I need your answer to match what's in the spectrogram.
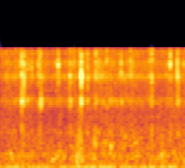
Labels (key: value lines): label: ambient
recorder: HydroMoth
